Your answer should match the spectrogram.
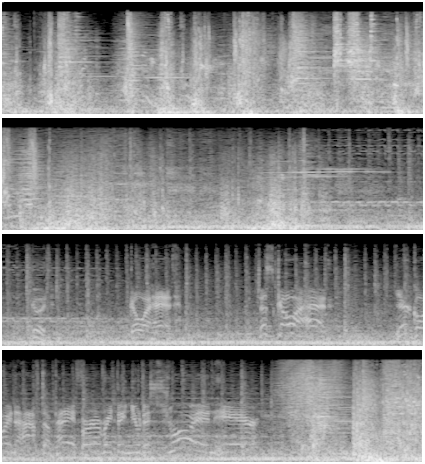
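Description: Fight-scene sound effects of a rapid series of sharp hits and crashes, heard over dramatic score music during the first few seconds. After that a low, steady musical drone carries on under a man's voice.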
